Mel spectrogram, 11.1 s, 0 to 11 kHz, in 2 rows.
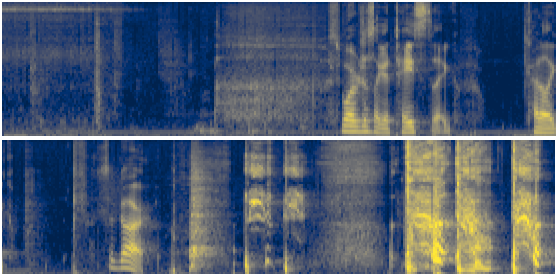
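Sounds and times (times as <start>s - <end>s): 
audible intake of breath: 1.6s - 3.3s, 8.7s - 9.4s
speech: 3.4s - 4.6s, 5.3s - 5.8s, 6.6s - 7.1s
person with asthma coughing harshly: 7.9s - 8.6s, 9.4s - 11.0s.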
